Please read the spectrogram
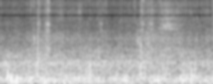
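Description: Wind buffeting the microphone of a handheld camera, a steady low rumble over the noise of a city street.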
